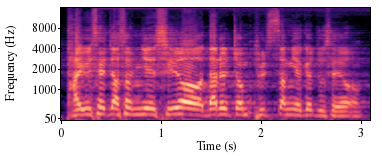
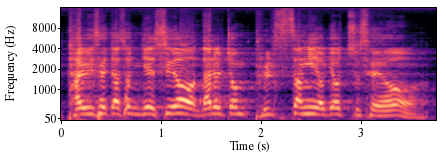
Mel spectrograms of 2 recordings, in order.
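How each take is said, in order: The two takes are said the same way.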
